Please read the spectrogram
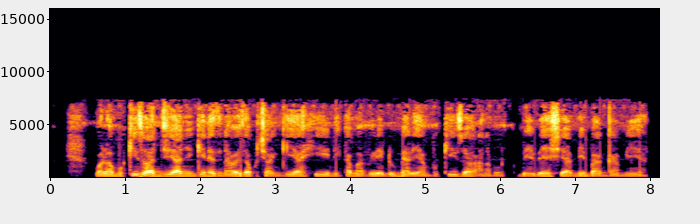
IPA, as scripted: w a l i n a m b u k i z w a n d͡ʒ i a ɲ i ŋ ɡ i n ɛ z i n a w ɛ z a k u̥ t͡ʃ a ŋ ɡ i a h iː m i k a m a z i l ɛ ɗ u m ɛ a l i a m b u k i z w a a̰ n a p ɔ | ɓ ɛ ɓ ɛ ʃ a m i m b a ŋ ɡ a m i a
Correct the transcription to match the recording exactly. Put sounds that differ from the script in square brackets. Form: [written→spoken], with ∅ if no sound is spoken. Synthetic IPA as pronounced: w a l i [n→∅] a m b u k i z w a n d͡ʒ i a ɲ i ŋ ɡ i n ɛ z i n a w ɛ z a k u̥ t͡ʃ a ŋ ɡ i a h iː [m→n] i k a m a [z→v] i l ɛ ɗ u m ɛ a l i a m b u k i z w a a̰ n a p ɔ | ɓ ɛ ɓ ɛ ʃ a m i m b a ŋ ɡ a m i a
